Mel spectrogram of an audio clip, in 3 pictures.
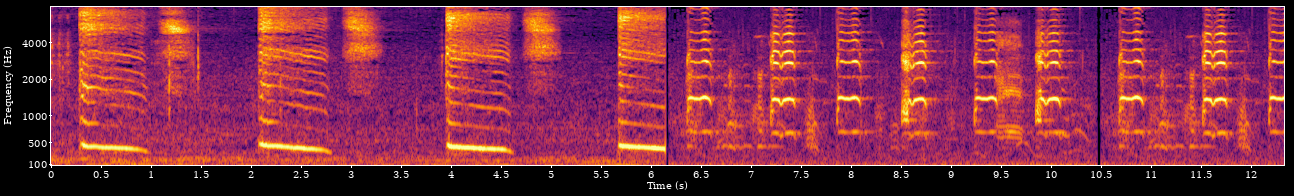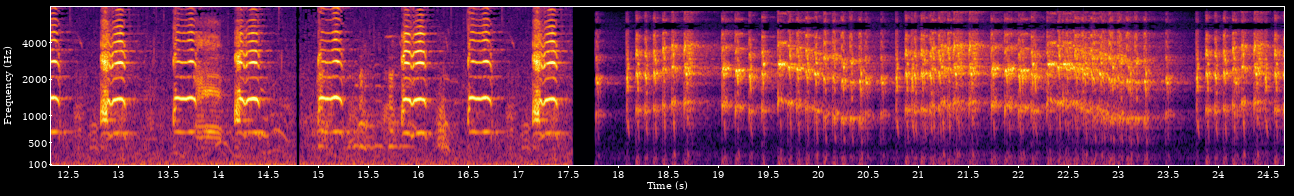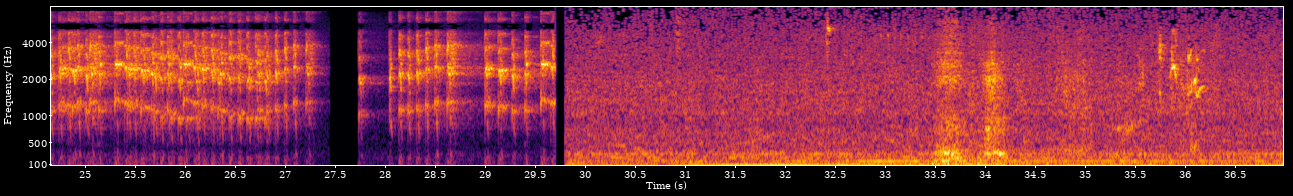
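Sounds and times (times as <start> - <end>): goose honking: 5.7 - 17.6.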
